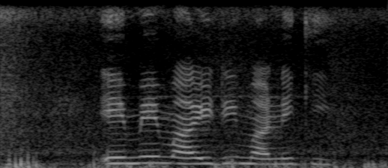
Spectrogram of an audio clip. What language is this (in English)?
Bangla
